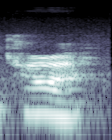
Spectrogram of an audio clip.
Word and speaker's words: Chara: I'm just gonna keep pronouncing it Kara, because, you know, character, Kara.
